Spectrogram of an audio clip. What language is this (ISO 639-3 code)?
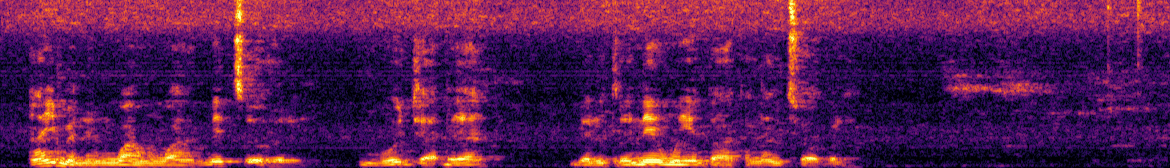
ibo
